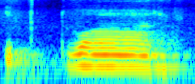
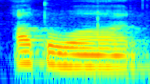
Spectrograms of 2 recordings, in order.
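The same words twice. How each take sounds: First: "इतवार" with a thin, light ta. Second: "अतवार" with a heavy bouncing t; heavy toe with echo. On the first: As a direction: say "इतवार" the everyday Urdu way, thin t. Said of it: "ये लफ्ज़ बोलते हैं हम उर्दू में". ("इतवार" बारीक ता के साथ) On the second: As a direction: say "अतवार" with a thick echoing t. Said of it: "double आवाज़ कुदरती तौर पे हमारी आ जाती है". ("अतवार" मोटी, गूँजती तो के साथ) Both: Shown as a demonstration.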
